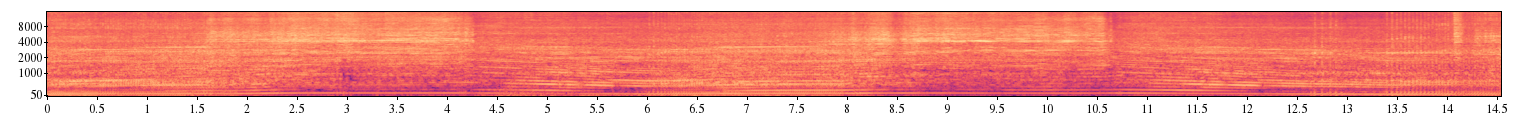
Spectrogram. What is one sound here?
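A petrol cut-off saw roars loudly, its engine pitch rising and falling.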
